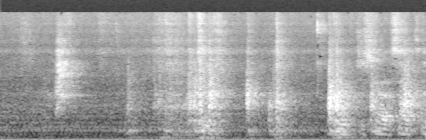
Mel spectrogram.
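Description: Kitchen handling noises: a few short knocks and clatters, such as a drawer or cupboard being opened and shut, the loudest a sharp knock about three seconds in, with some faint voice underneath.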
